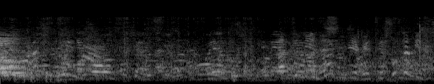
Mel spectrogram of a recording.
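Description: Chatter of several people talking at once, their voices overlapping and indistinct, just after a sung chord has ended.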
